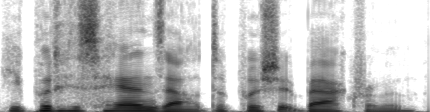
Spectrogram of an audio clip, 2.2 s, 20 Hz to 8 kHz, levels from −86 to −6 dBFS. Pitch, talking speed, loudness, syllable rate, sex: 120 Hz, 305 wpm, -17 LUFS, 5.2 syllables/s, male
